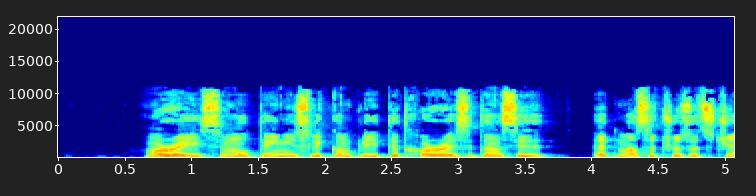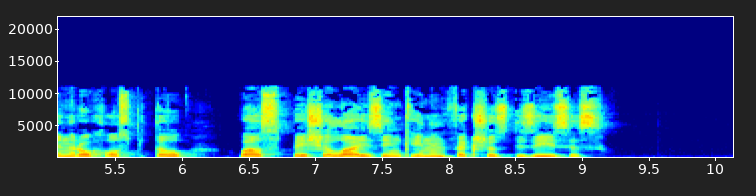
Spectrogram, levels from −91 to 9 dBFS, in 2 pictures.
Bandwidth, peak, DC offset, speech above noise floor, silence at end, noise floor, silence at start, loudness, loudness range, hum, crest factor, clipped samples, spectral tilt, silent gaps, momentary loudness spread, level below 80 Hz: 11.5 kHz; -4 dBFS; under 0.1%; 55 dB; 1 s; -77 dBFS; 0.65 s; -22 LUFS; 2 LU; none; 18 dB; under 0.1%; -3 dB/octave; none; 7 LU; -60 dBFS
